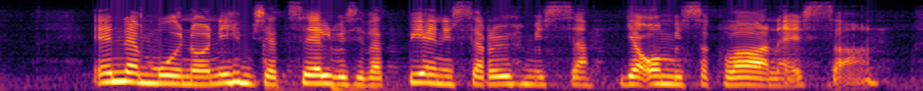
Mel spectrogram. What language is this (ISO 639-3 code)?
fin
